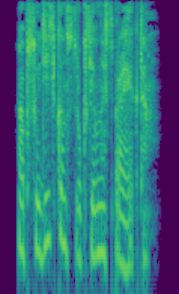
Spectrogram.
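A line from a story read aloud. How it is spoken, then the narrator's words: Calm. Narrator (Russian): спокойно произнесла Тамила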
